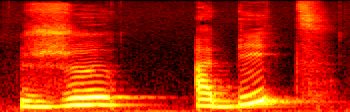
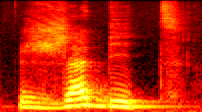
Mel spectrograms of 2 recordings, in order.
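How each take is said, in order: First: The pronoun keeps its vowel before habite. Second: The pronoun loses its vowel before habite. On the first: The speaker calls it wrong. "non, non, non" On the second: The speaker calls it right. "avec apostrophe"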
